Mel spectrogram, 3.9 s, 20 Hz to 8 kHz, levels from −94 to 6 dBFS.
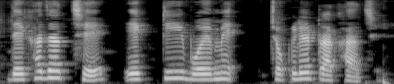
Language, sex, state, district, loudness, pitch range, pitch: Bengali, female, West Bengal, Alipurduar, -18 LUFS, 195-235 Hz, 205 Hz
